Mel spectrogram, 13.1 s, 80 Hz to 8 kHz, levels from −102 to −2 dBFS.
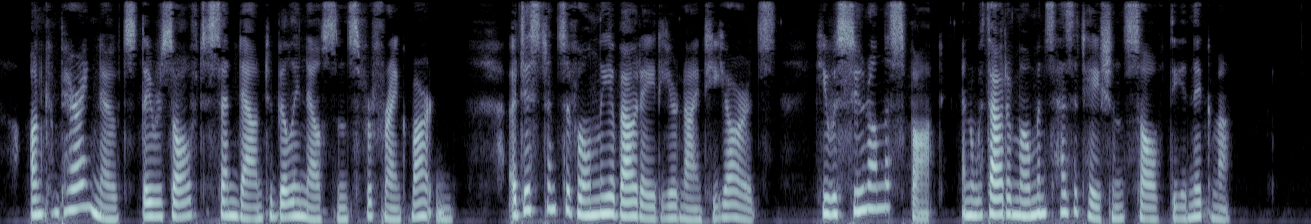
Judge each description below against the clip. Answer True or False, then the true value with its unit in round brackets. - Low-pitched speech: False (185 Hz)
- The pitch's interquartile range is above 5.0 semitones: True (5.5 semitones)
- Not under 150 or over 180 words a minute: True (170 wpm)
